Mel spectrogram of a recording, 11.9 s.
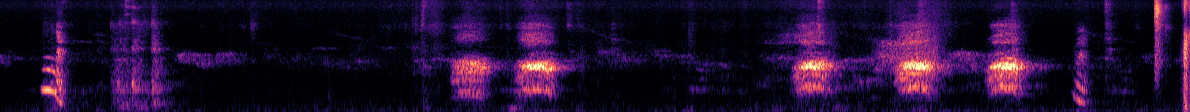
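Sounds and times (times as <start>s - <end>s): harsh bird squawks: 8.0s - 10.9s.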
